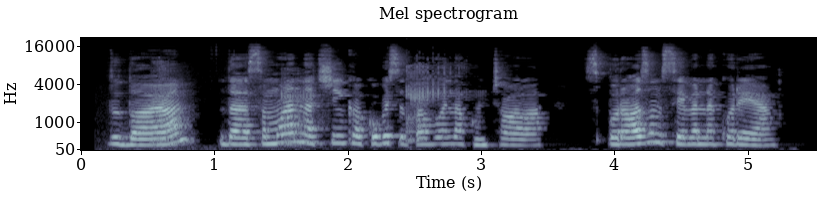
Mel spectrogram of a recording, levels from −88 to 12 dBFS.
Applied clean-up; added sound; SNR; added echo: classical method spectral subtraction.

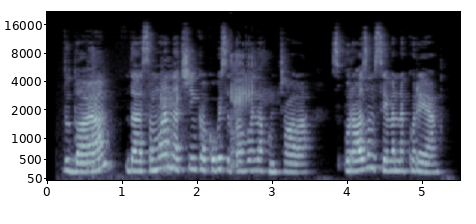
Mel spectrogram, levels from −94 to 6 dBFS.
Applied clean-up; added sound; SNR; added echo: classical method log-MMSE.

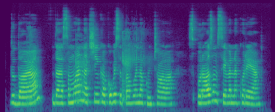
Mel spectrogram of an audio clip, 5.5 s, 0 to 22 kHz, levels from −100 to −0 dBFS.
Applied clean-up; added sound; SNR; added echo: neural mask model RNNoise.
